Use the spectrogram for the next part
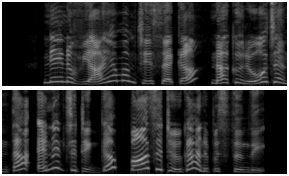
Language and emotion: Telugu, happy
